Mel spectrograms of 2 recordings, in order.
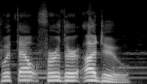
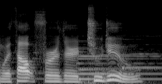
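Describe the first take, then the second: First: The last word begins with a vowel sound. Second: The last word begins with a 't' sound. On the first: The speaker calls it right. "when it's without further ado" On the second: The speaker calls it wrong. "I've been saying it wrong all along"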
